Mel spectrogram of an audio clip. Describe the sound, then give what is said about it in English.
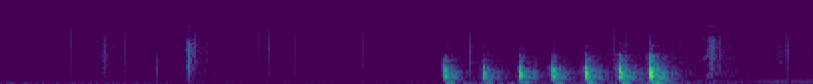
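A few faint taps, then a rapid series of about seven loud, heavy knocks on a door, pounding in a quick urgent rhythm before stopping. No one speaks. “Mary, are you all right? Open the door”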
